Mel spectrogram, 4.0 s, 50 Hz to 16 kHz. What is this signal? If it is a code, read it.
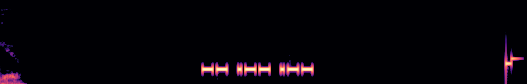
Morse code, heard as a keyed tone, about 47 wpm, 700 Hz. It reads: MWW
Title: USA Call Sign Postfixes - 3 Letters 45wpm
